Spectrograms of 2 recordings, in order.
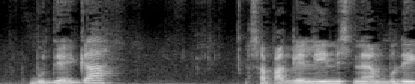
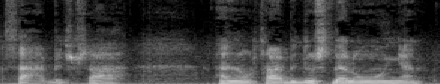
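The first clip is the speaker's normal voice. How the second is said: ordinary talk, nothing marked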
